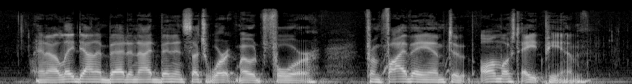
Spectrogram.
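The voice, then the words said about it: Slightly worn-out tired voice. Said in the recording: “my voice is a little worn out today”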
